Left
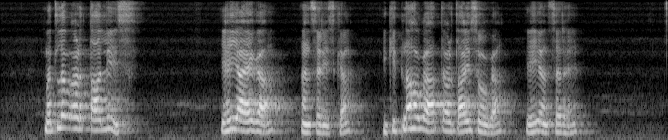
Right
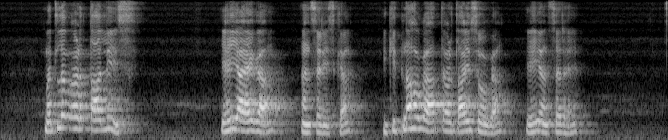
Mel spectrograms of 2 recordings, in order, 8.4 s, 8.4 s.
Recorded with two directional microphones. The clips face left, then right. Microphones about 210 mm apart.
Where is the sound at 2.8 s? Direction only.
50° left (ahead or behind).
